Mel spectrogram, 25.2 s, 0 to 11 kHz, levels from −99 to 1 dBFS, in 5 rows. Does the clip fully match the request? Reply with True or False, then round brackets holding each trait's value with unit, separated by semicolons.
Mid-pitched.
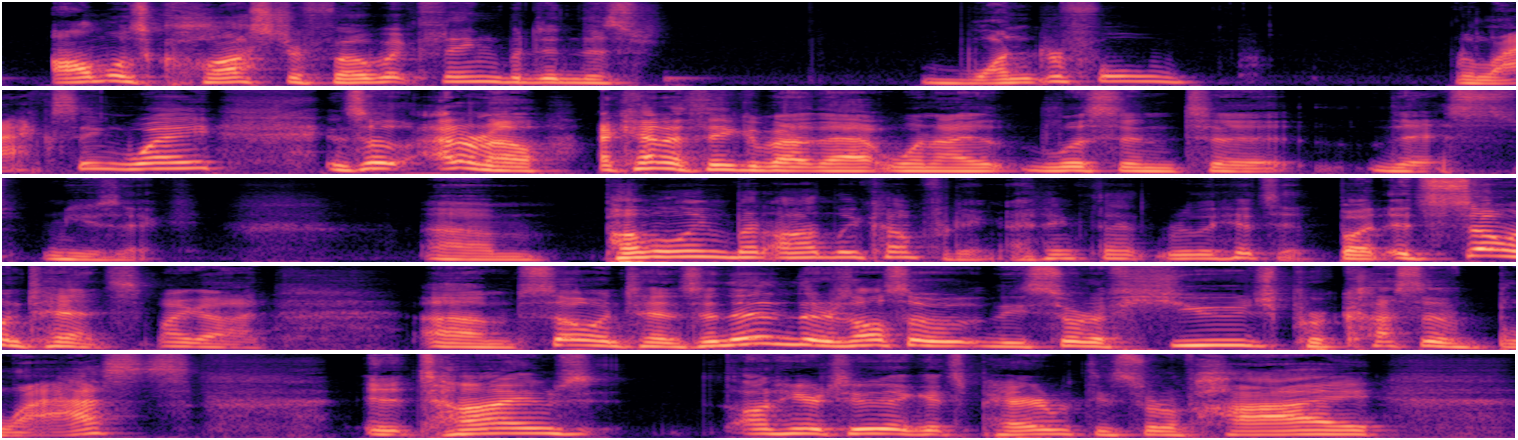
True (155 Hz)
